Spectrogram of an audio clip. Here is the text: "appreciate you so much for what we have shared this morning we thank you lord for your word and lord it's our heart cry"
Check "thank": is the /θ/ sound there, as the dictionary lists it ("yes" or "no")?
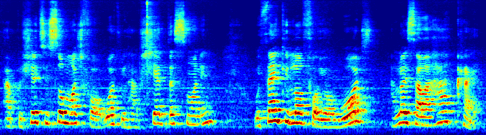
yes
